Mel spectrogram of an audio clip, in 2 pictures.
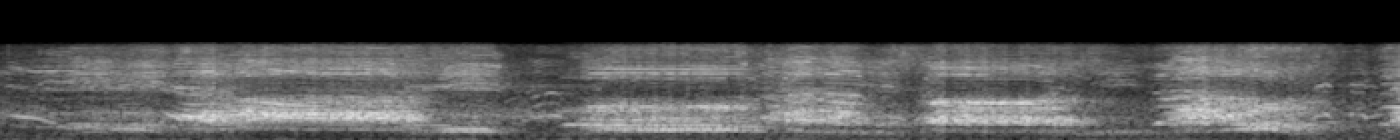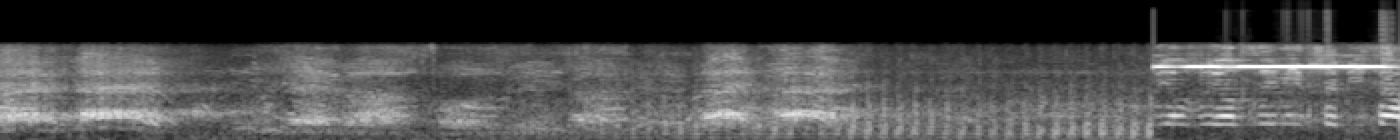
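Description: Large crowd of football supporters chanting and shouting in phrases of a second or two with short breaks between. Near the end it grows louder, with a high steady tone over the crowd.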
